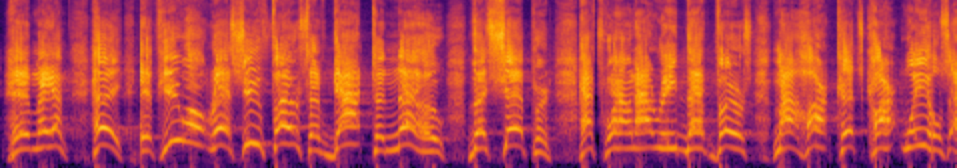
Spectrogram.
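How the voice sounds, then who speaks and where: A man preaching a fiery sermon in a church, shouting his lines and punctuating them with frequent amens. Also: very high voice.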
